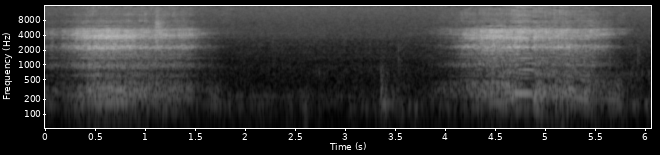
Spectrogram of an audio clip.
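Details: Husband asleep: two long, rough, rattling inhaled snores separated by a quiet pause, in a small quiet room; ordinary snoring.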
